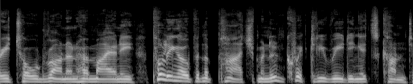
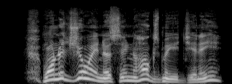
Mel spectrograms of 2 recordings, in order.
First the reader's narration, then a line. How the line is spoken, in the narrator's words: asked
